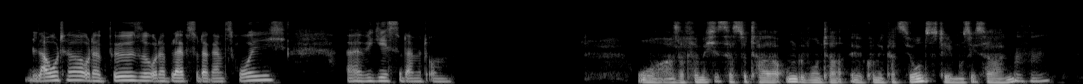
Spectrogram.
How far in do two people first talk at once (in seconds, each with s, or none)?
none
